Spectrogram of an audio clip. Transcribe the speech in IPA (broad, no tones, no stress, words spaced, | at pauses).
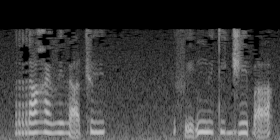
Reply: rɑʁæve ðɑ̰ʈ͡ʂy | fḛŋ͡myt̪i d͡ʒeɓɑ̰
